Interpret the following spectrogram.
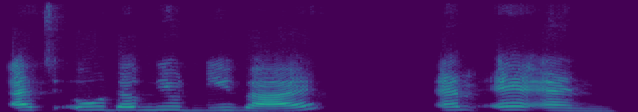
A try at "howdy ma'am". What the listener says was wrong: Almost. It's howdy ma'am, not howdy man.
